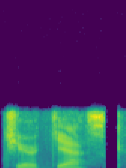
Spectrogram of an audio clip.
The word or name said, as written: Cherkessk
